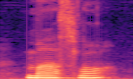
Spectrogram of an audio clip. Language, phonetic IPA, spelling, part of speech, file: Czech, [ˈmaːslo], máslo, noun, Cs-máslo.ogg
- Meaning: butter (foodstuff)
